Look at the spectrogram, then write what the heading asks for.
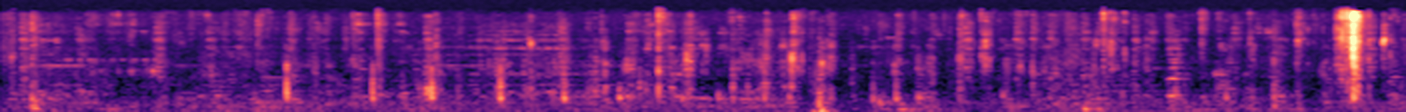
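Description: Faint close-up chewing of a perilla-leaf wrap of spicy stir-fried chicken (dakgalbi), with scattered small mouth clicks, a soft low thump about halfway and a sharper click near the end.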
